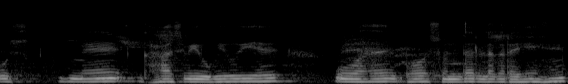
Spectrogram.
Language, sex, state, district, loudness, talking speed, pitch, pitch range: Hindi, male, Bihar, Madhepura, -36 LUFS, 160 wpm, 130 Hz, 125-140 Hz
